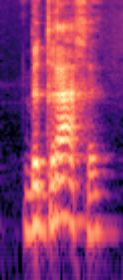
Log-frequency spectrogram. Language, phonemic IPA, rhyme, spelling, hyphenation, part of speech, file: Dutch, /bəˈdraː.ɣə/, -aːɣə, bedrage, be‧dra‧ge, verb / noun, Nl-bedrage.ogg
- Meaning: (verb) singular present subjunctive of bedragen; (noun) dative singular of bedrag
